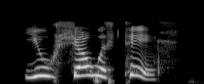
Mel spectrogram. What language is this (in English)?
Icelandic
